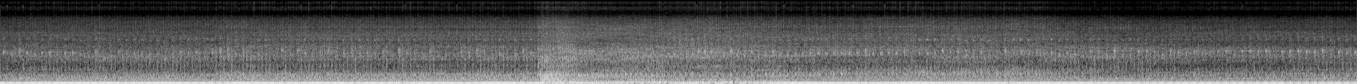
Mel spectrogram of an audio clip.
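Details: Stels Gepard 800 ATV: heavy low engine drone with a brief rev and faint dull tapping underneath; engine knock, cause unclear.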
